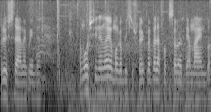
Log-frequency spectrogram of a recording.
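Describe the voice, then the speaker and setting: A man is talking, with his pitch at a medium level. Noticeable background noise is present, and his pitch variation is ordinary. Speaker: gaming streamer. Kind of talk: let's play commentary. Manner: quieter than usual; casual, swearing banter.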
